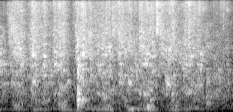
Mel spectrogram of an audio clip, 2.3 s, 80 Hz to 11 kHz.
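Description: Water sloshing inside a container more than half full, held by the grab handle of a homemade 12-volt powered exoskeleton suit; a steady close wash of liquid movement with one sharper slosh partway through, and no talking.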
